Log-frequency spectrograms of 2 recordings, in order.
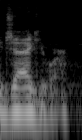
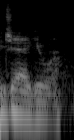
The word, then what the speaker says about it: Jaguar: I say Jaguar. Because, I mean, it's from their country, and they say Jaguar, so I say it like that.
